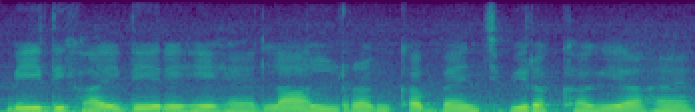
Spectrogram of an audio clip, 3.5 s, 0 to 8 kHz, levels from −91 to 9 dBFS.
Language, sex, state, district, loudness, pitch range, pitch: Hindi, female, Chandigarh, Chandigarh, -16 LUFS, 160-165 Hz, 165 Hz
